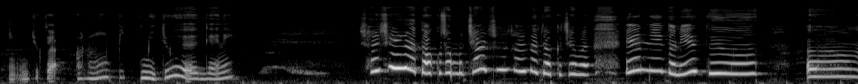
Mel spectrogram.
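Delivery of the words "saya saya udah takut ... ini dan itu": high put-on voice.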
